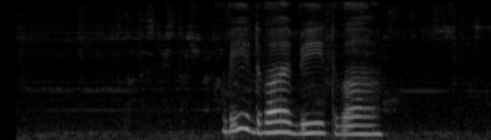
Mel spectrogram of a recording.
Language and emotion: Russian, sad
